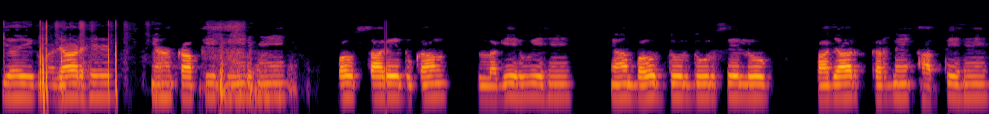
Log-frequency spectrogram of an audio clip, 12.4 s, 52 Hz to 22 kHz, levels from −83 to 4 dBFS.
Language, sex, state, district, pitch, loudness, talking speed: Hindi, male, Bihar, Lakhisarai, 130 Hz, -20 LUFS, 110 wpm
